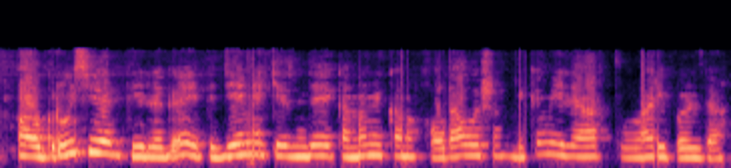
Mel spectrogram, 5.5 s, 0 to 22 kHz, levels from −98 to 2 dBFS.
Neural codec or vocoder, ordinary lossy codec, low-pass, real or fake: codec, 16 kHz, 16 kbps, FreqCodec, smaller model; none; 7.2 kHz; fake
